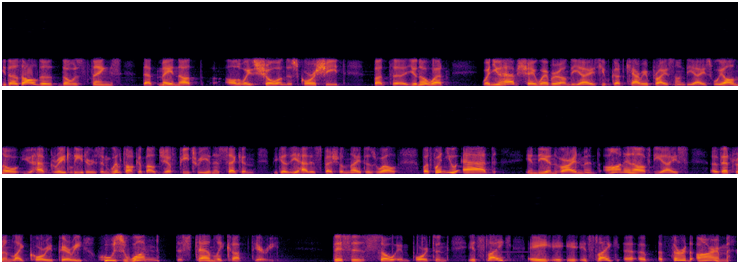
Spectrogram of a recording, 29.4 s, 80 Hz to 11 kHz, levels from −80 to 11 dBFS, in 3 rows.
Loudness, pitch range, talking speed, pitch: -21 LUFS, 125-175 Hz, 195 wpm, 135 Hz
